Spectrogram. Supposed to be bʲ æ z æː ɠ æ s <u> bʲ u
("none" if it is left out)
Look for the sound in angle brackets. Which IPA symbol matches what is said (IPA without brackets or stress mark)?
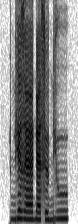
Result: ø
